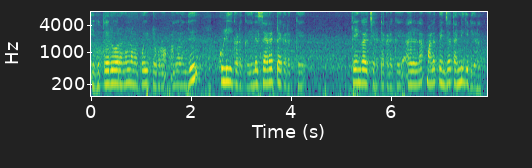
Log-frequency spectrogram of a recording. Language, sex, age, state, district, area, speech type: Tamil, female, 30-45, Tamil Nadu, Tiruvallur, urban, spontaneous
